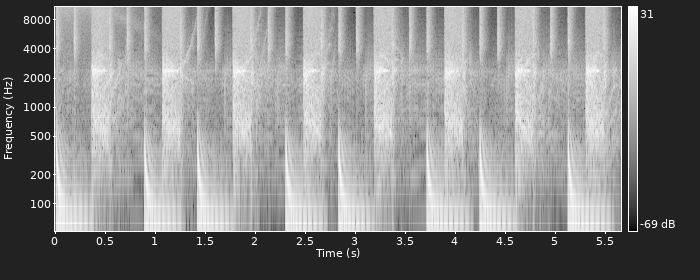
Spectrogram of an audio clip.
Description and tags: duppyD+B03 170bpm
Drum n Bass style heavyweight beat with squelchy synth snare and a thin synth bed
